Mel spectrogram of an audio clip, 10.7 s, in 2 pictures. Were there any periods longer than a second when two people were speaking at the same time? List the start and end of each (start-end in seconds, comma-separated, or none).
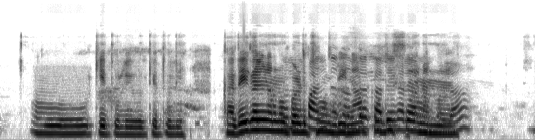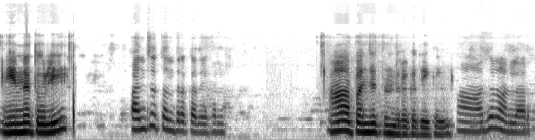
2.7-4.5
